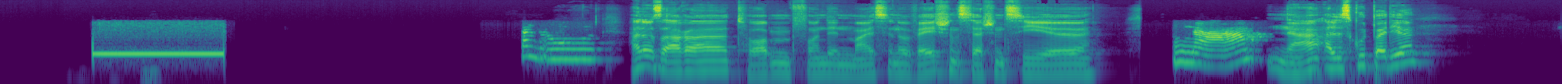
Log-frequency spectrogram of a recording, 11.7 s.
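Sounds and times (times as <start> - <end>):
telephone ringing tone: 0.7 - 1.8
speech: 4.0 - 10.8.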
